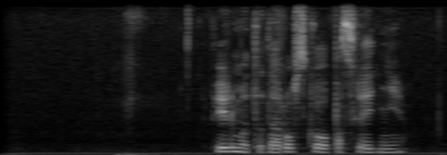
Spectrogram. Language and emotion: Russian, neutral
